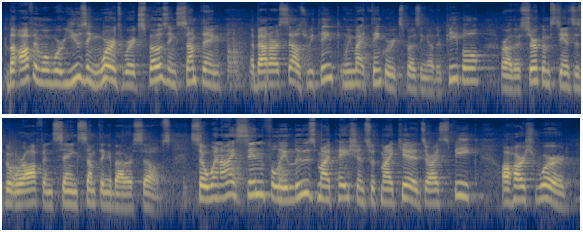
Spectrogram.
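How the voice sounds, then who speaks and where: High-voiced man preaching a sermon. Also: animated, moderate pace, fairly bright tone. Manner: earnest, reflective, conversational preaching with scripture readings. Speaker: pastor.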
